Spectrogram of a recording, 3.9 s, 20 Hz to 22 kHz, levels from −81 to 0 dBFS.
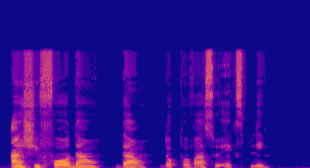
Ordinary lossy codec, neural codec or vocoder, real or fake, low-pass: Opus, 32 kbps; none; real; 14.4 kHz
